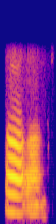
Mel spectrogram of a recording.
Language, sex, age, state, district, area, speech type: Bodo, female, 45-60, Assam, Kokrajhar, rural, conversation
